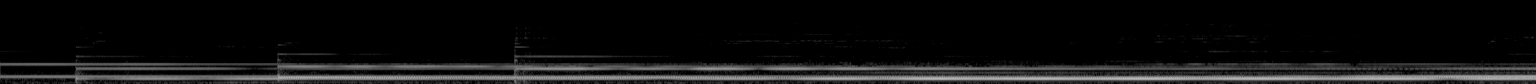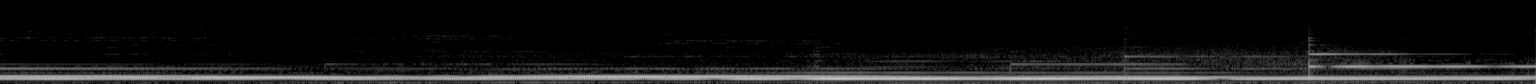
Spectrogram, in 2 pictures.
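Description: Alchemy crystal singing bowls struck one after another with a wand, each joining in with its own pure tone. The tones ring on together and swell into a loud, sustained hum that pulses slowly, with more bowls sounded near the end.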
